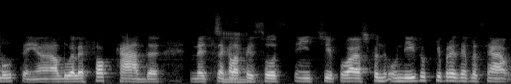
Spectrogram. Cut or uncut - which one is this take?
uncut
